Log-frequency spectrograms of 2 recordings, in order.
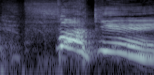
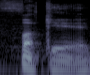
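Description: First: It is said excitedly, with high energy. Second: It is said calmly, without much energy.

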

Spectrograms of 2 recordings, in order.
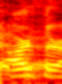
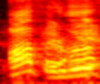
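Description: First: The word is pronounced like the name Arthur. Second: The word is pronounced like the word author. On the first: The speaker calls it wrong. "I always say Arthur" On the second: The speaker calls it right. "I said Author"

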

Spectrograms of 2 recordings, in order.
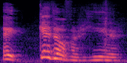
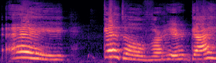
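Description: First: It is said quietly. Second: It is said loudly.

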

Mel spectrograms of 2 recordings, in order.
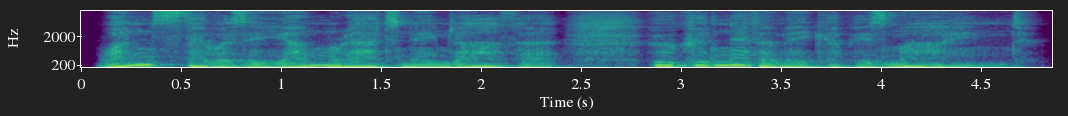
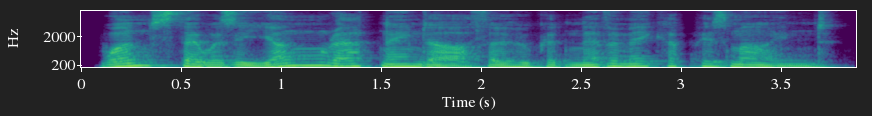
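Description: First: The voice is breathy with a lot of pushed air. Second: The voice is gently breathy, with air leaking out.

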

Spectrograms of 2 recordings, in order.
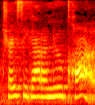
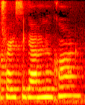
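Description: First: It sounds warm and genuinely pleased. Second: It sounds insinuating and suspicious. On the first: The speaker is sharing good news sincerely. The speaker calls it right. "that's good news. You can say it like that" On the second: The speaker is hinting at something bad behind it. The speaker calls it wrong. "Or it can be"

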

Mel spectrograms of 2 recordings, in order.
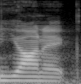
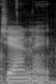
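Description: First: The name begins with a Y sound. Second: The name begins with a J sound. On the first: The speaker calls it right. "they don't say Yannick" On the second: The speaker calls it wrong. "They say Janik"

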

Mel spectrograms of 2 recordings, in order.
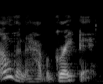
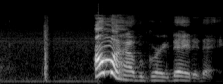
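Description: First: It is said flatly, without emotion. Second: It is said with strong emotion and conviction.

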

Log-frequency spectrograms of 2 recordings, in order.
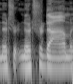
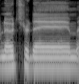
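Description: First: It is said with a French-style pronunciation. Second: It is said with an English-style pronunciation. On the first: The speaker calls it right. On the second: The speaker calls it wrong.

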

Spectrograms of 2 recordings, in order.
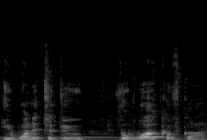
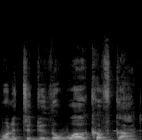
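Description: First: It is said at a slower pace. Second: It is said at a faster pace.

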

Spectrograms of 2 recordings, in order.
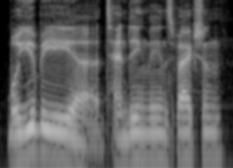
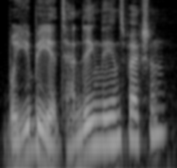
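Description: First: The question is asked in an angry tone. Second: The question is asked in a doubtful tone. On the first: "in an angry, irritated tone of voice" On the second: "an insecure or doubtful tone"

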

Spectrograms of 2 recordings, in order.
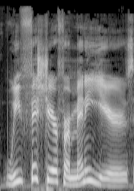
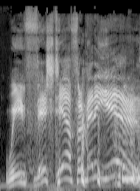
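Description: First: It is spoken in the speaker's ordinary accent. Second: It is spoken in a Scottish-sounding accent.

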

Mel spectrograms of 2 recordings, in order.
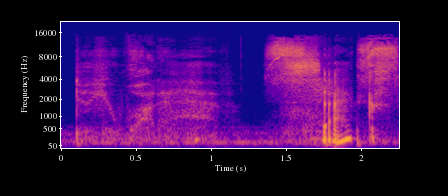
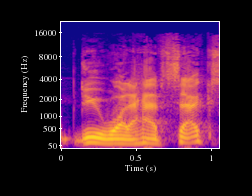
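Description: First: It sounds slow, intimate and seductive. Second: It sounds impatient and exasperated.

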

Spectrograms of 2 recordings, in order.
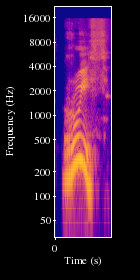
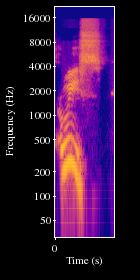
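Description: First: The z sounds like English th, Spain style. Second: The z sounds like s, South American style.

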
